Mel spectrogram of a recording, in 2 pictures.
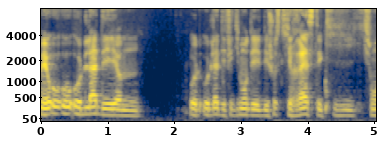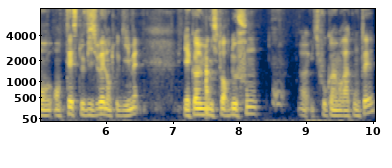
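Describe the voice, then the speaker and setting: A man talks at a fairly quick pace and medium pitch, his intonation fairly even, with long, frequent pauses. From France. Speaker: geek culture website founder. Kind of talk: casual chat.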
